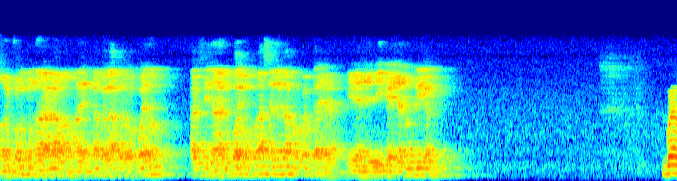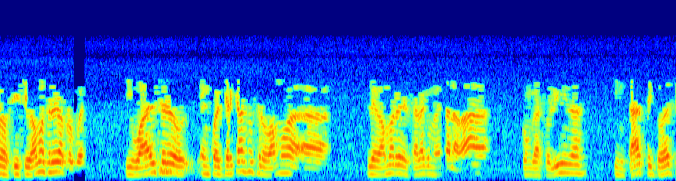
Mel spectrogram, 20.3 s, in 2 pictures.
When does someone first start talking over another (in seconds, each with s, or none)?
none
